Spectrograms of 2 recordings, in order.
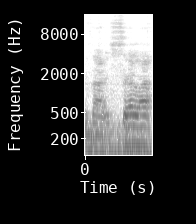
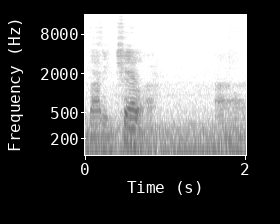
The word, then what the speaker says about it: varicella: People say varicella, I say varicella. That is how it should be pronounced based on its origin.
